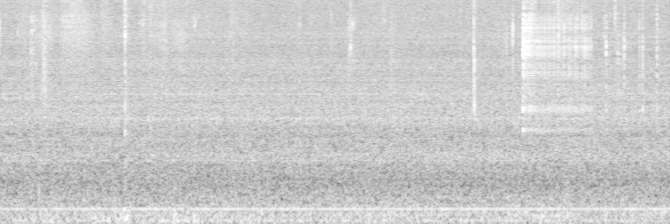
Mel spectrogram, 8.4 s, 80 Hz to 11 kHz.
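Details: Xbox One X power supply when plugged in: a steady low hum-whine with faint ticks; the console powers on then shuts off. The 12 V output measures solid; the owner suspects a bad power supply.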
